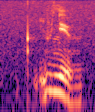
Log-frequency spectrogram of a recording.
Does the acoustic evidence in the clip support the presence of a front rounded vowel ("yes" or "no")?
yes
